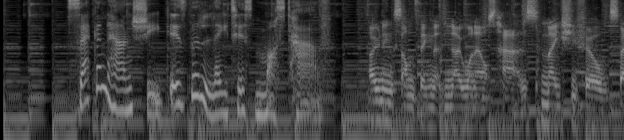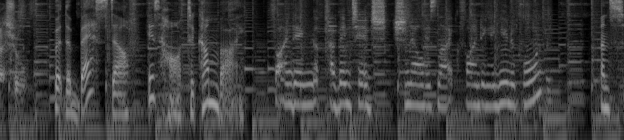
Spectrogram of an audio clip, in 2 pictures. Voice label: Documentary Montage

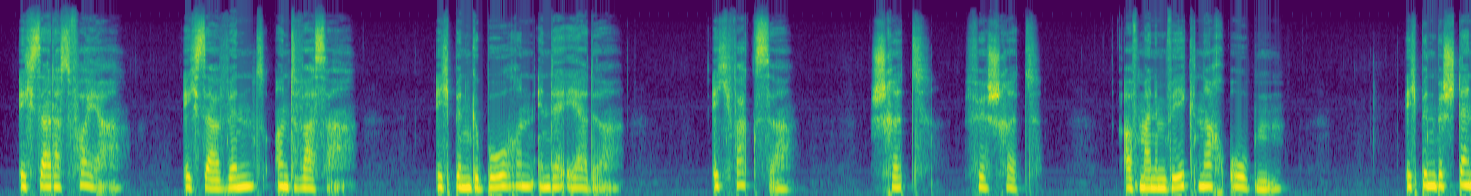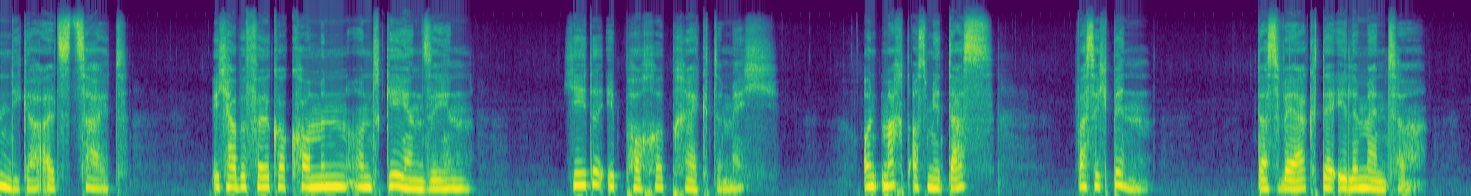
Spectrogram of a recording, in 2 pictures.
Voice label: tough intensiv Museum Audio; LOFT VOICES

